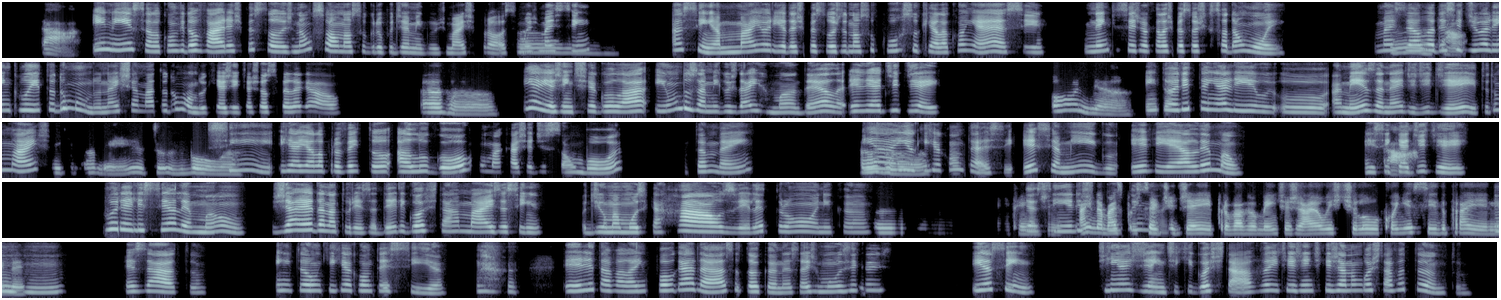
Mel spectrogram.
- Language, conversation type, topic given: Portuguese, podcast, Como montar uma playlist compartilhada que todo mundo curta?
- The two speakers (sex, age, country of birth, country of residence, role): female, 25-29, Brazil, Italy, guest; female, 30-34, Brazil, Sweden, host
- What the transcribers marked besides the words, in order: laugh; other noise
